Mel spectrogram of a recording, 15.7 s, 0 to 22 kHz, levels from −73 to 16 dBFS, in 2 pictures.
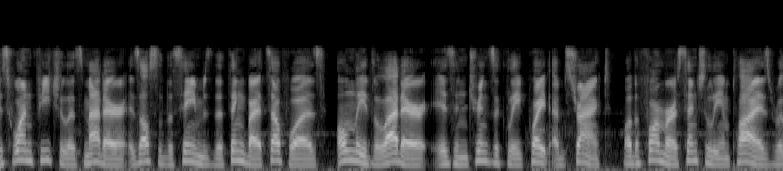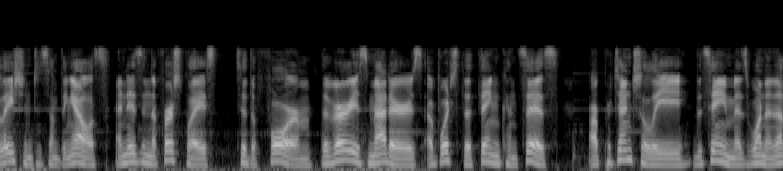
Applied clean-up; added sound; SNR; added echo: neural separator model SepFormer DNS4.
